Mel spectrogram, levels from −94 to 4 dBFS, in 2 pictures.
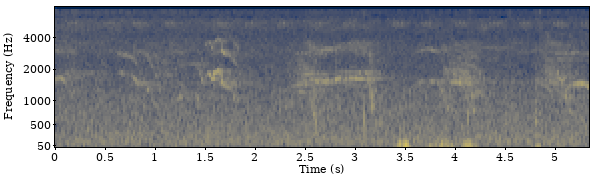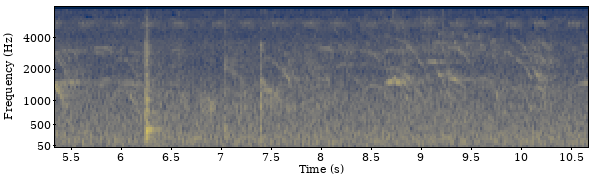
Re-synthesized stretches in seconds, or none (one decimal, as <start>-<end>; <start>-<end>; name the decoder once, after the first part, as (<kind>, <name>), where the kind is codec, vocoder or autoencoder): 0.0-1.4 (vocoder, Vocos)

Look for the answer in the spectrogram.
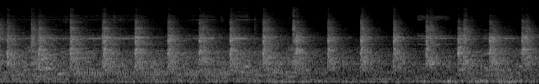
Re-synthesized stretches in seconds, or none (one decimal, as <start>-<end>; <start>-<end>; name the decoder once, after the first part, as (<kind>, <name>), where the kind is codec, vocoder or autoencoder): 0.0-3.5 (vocoder, Vocos); 4.8-5.4

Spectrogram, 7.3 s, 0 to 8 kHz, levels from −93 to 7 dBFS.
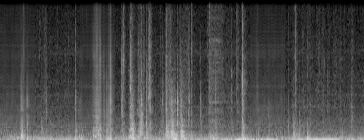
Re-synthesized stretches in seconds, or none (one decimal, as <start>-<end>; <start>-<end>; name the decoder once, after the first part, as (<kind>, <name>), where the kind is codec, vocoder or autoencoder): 0.0-0.7 (vocoder, Vocos); 1.6-2.3; 5.0-5.7

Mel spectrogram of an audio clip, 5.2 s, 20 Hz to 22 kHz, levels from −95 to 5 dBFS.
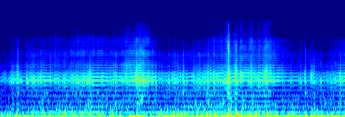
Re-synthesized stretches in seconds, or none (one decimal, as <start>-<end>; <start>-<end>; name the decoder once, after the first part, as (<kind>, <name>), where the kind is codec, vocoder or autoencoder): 0.0-5.2 (vocoder, Vocos)

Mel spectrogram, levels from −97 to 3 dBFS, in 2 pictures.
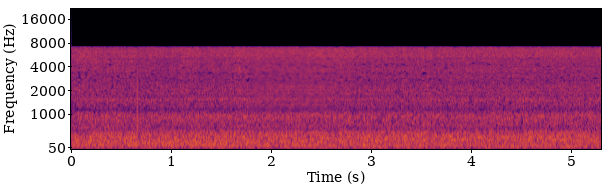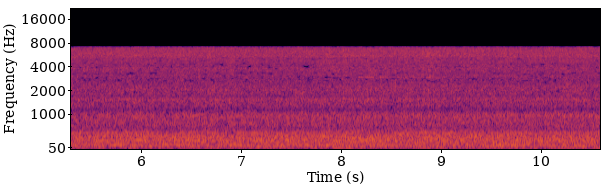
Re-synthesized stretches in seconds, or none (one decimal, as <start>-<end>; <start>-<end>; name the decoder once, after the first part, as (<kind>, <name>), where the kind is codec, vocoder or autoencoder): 1.8-2.6 (vocoder, Vocos)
